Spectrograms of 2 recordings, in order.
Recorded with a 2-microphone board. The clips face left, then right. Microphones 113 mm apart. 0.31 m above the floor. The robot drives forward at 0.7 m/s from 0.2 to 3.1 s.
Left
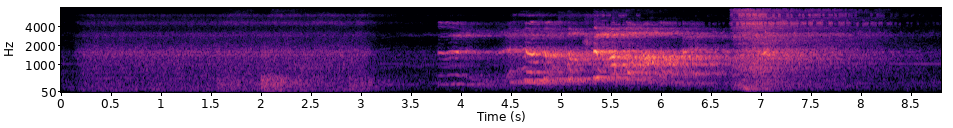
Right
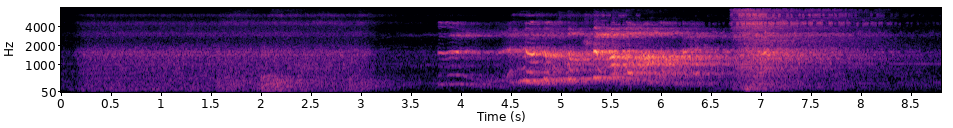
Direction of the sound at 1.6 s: Centre (ahead or behind).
